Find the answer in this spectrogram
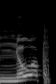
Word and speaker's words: Gnorp: We're talking about specifically the Norp Appalog. The NORP Appalog is spelled G N O R P, right?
